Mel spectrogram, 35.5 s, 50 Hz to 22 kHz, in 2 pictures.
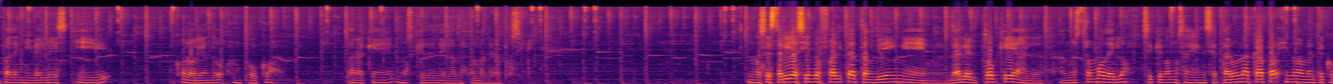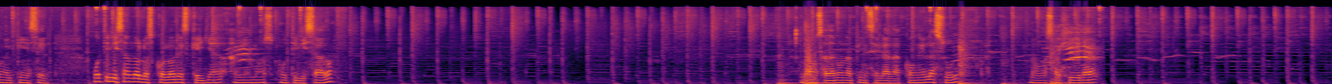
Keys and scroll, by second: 31.5 ctrl+z.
